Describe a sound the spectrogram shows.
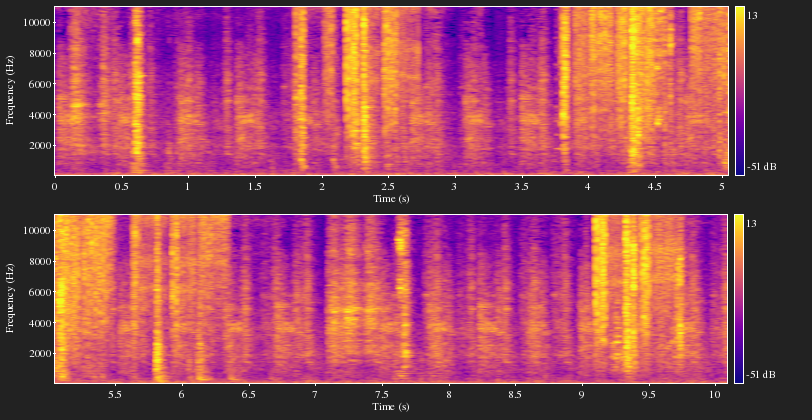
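An engine clanks and rattles during a repair.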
